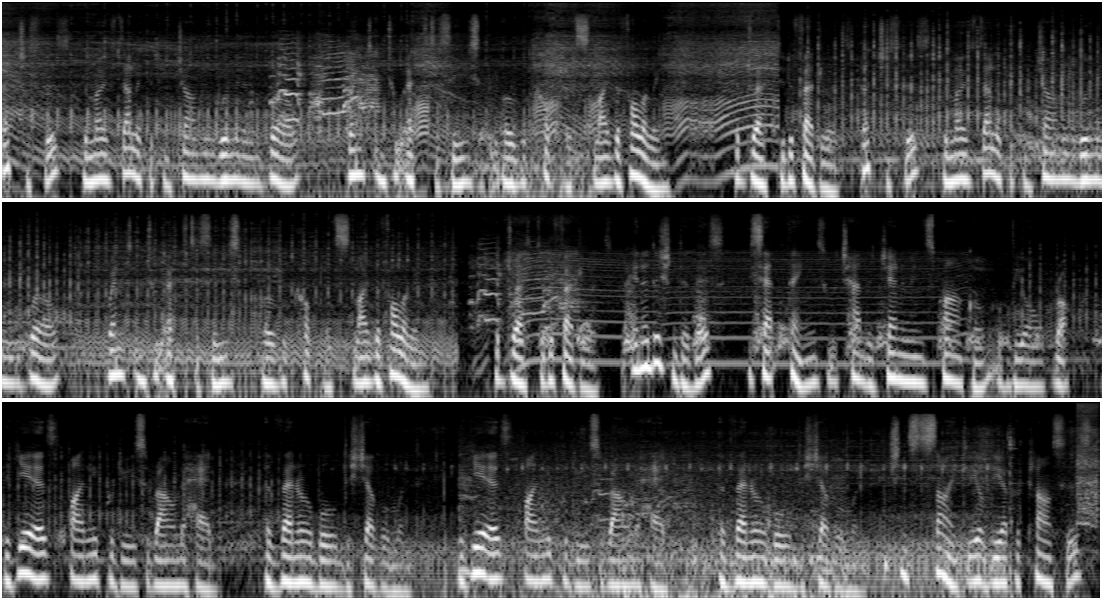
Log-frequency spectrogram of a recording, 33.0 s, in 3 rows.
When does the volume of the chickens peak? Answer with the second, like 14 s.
3 s.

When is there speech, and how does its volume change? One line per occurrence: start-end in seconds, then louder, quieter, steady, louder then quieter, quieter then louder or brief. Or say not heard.
0.0-6.8 steady
7.3-15.3 steady
15.9-32.9 steady.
